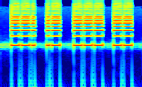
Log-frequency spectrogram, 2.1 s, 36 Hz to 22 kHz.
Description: Morse code, heard as a keyed tone, about 32 wpm, spaced as for 26 wpm, 2350 Hz, with noise. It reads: GAOM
